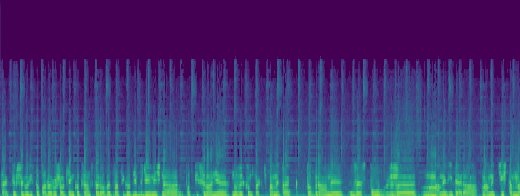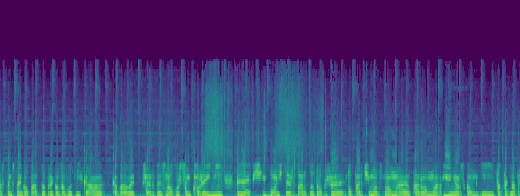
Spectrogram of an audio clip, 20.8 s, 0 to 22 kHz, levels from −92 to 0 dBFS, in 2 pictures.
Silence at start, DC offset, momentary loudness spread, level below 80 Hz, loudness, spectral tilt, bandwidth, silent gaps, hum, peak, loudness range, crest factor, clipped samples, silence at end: 0 s; under 0.1%; 4 LU; -44 dBFS; -23 LUFS; -6 dB/octave; 15 kHz; none; none; -12 dBFS; 1 LU; 10 dB; under 0.1%; 0 s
